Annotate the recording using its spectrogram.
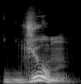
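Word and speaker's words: gjumë: So G plus J, in Albanian you're going to pronounce it this way. J, J, J. Like the word gjum, gjum, which means sleep in Albanian.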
